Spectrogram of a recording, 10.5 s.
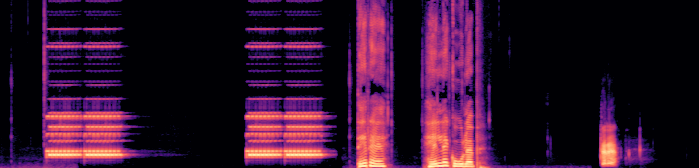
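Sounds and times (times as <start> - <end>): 
telephone ringing: 0.7 - 2.1, 3.7 - 5.0
speech: 5.4 - 7.3.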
